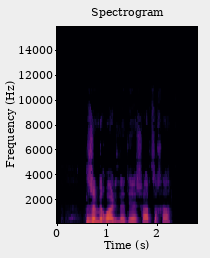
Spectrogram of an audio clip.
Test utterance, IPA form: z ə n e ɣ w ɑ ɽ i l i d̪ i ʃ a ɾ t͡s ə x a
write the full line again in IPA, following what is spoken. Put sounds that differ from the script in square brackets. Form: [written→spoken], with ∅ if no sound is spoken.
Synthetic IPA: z ə [n→m] e ɣ w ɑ ɽ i l [i→a] d̪ [i→e] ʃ [a→ɑ] ɾ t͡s ə x a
